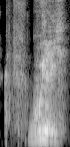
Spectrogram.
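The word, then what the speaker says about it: Gouiri: Two goals from uh how do you pronounce his name? Is it Gueri? Guiri Gueri um but also from Nathan and Janeri.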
